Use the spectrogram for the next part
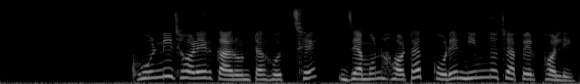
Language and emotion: Bengali, neutral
